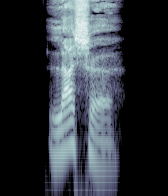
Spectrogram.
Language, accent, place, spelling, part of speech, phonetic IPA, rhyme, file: German, Germany, Berlin, lasche, adjective / verb, [ˈlaʃə], -aʃə, De-lasche.ogg
- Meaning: inflection of lasch: 1. strong/mixed nominative/accusative feminine singular 2. strong nominative/accusative plural 3. weak nominative all-gender singular 4. weak accusative feminine/neuter singular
